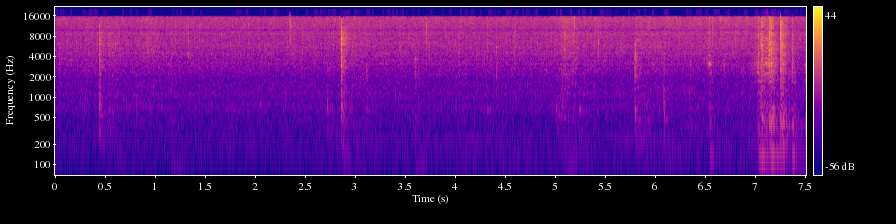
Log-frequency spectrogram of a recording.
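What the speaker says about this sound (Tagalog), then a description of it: "Ilalagay na natin yung cream of mushroom. Mix lang natin." Chop suey stirred in a pan with cream of mushroom: a low simmering sizzle broken by sharp, irregular utensil clacks and scrapes, close up, ending in a louder burst of vigorous stirring.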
